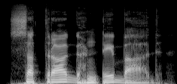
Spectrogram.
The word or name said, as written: सत्रह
